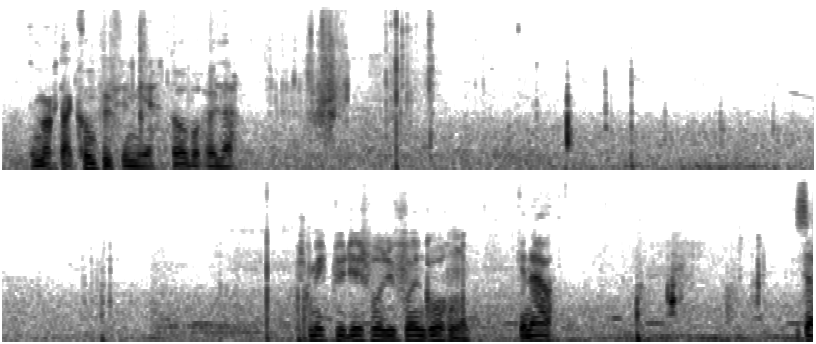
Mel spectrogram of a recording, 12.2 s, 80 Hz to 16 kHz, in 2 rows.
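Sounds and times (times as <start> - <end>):
low steady background: 0.0 - 12.1
speech: 0.2 - 2.1, 8.4 - 10.4
biting and crunching a chocolate bar flavoured with mountain pine: 0.6 - 4.1.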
